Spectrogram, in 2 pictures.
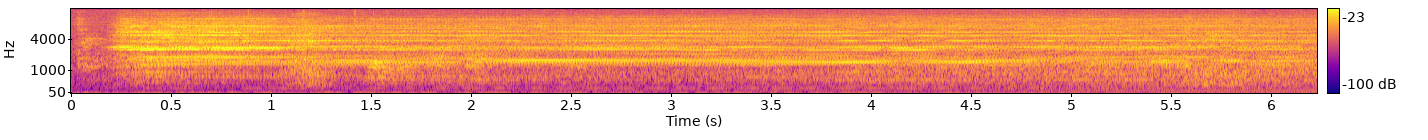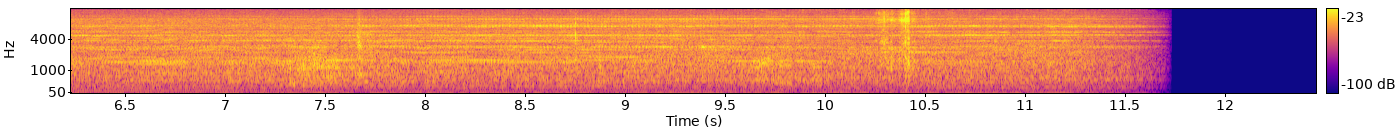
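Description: A steady buzzing hum made of several fixed tones, some high and whining, that starts suddenly and cuts off just before the end, with a faint click about ten seconds in.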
